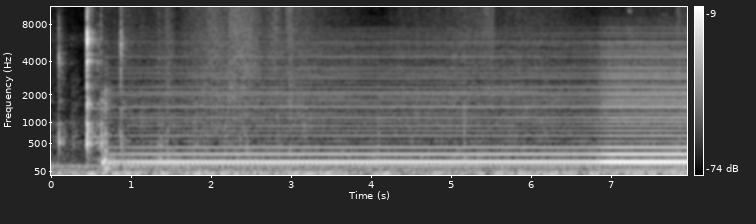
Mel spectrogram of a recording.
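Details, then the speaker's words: Guitar amp at volume five, volume turned up: steady low buzzy ground loop hum on 120V 60Hz mains, later removed with a Hum X filter. "obviously I turned the volume way up because I wanted you to hear that hum a little bit better"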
